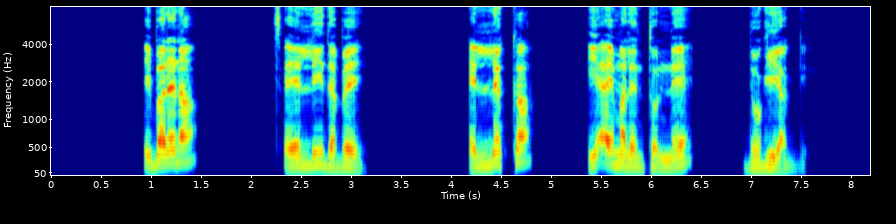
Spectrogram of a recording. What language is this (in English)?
Dawro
